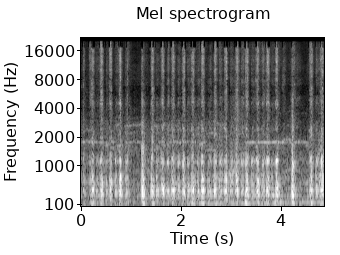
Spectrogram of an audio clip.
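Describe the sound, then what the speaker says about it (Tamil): Scissors snipping crosswise through blouse fabric, close and quiet, a steady run of short crisp cuts with soft rubbing and rustling of the cloth in between. "இந்த மாதிரி கிராஸாக கட் பண்ணிங்கன்னா"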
